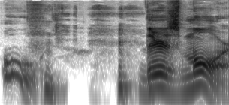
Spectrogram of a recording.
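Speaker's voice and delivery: swooping, hyped infomercial pitchman voice. Imagining how multi-pass sellers might talk, infomercial pitchman voice. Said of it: "like an infomercial".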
